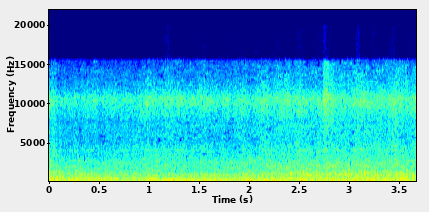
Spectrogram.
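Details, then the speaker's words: Cummins diesel with strange noise and heavy smoke, running with the faulty injector shut off: steady heavy diesel roar, knock gone, slight uneven stumble on remaining cylinders; misfire from the cut-out injector. "é só tá faltando normalzinho aí só falhando um pouco"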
